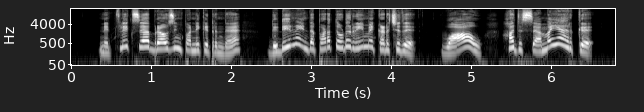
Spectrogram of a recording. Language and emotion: Tamil, surprised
